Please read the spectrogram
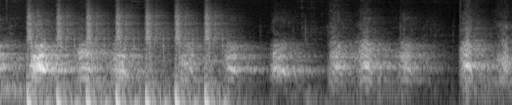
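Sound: dog barking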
